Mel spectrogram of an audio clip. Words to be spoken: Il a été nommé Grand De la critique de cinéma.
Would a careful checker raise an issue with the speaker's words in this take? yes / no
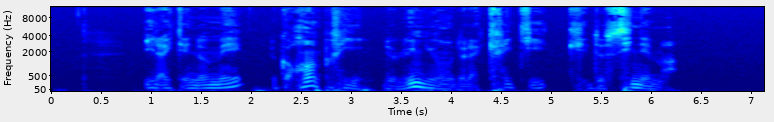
yes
